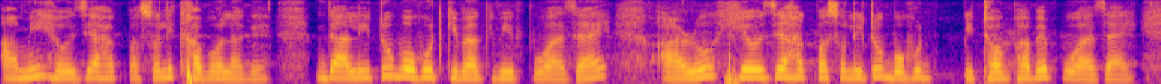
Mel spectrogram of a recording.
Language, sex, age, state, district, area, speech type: Assamese, female, 30-45, Assam, Golaghat, rural, spontaneous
